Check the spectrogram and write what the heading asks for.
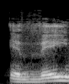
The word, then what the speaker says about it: away: تلفظ W رو دوستان توجه بفرمایید. Away نمیگم. نیش دندونهای بالا لب پایین رو نمیگزه. این تلفظ Vه. در تلفظ W لب هاتون باید تقریبا حالت بوسه باشه.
